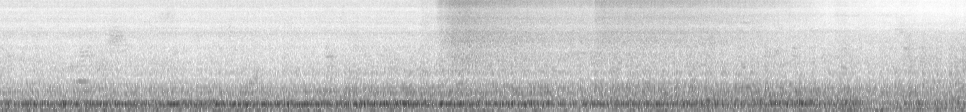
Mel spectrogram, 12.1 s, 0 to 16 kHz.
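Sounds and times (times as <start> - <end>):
electric train hum and rumble: 0.0 - 12.0
higher hiss: 5.4 - 10.1.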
